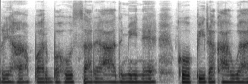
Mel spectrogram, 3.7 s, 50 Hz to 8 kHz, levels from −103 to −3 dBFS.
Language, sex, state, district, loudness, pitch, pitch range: Hindi, male, Jharkhand, Deoghar, -20 LUFS, 125 Hz, 120-125 Hz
